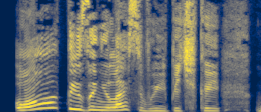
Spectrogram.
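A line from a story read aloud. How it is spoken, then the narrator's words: Cheerful exclamation. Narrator (Russian): бодро воскликнула Анна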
